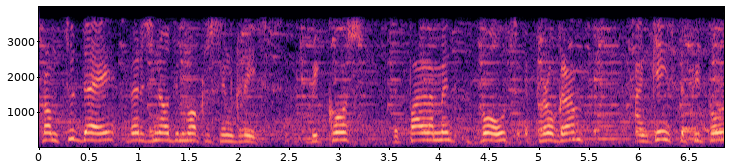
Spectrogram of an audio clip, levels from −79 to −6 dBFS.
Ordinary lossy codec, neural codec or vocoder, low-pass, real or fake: MP3, 32 kbps; none; 3.6 kHz; real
